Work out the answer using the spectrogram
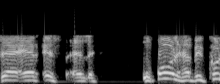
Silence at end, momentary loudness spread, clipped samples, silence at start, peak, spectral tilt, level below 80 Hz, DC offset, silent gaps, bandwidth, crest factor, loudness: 0 s; 8 LU; under 0.1%; 0 s; -4 dBFS; -7 dB/octave; -64 dBFS; under 0.1%; none; 6.4 kHz; 10 dB; -15 LUFS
